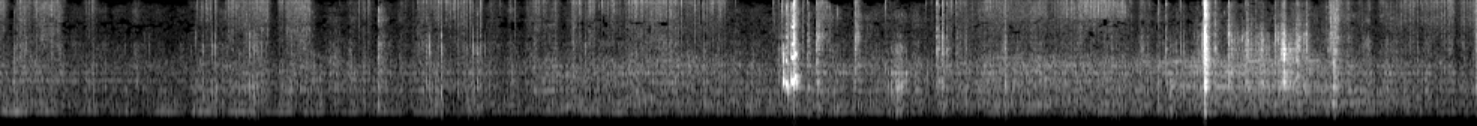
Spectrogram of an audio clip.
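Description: Faint rustling and scraping of a steel wool scouring pad rubbed over soldering iron parts. A sharp click comes about five seconds in, and a louder sharp knock about eight seconds in as a gloved hand takes hold of the glass beaker.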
